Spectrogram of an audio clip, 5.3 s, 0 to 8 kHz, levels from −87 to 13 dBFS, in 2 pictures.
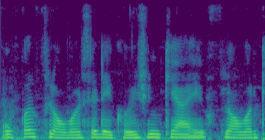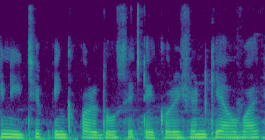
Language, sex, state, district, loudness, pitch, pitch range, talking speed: Hindi, female, Uttar Pradesh, Muzaffarnagar, -15 LUFS, 170 Hz, 160-175 Hz, 180 wpm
